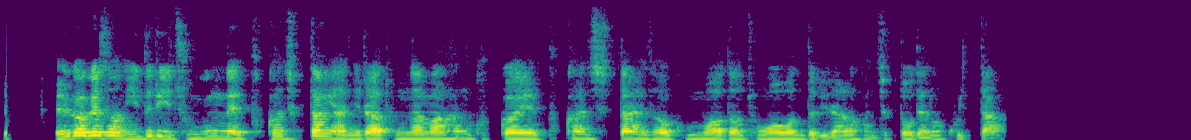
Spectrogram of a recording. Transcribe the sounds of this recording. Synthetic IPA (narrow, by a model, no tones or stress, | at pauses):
iɭɡaɡe̞sʰʌnidɯɾit͡ɕuŋɡuŋne̞pu̥kʰanɕʰi̥k̚t͈aŋiaɲiɾatoŋnamaɦankuk̚k͈ae̞pu̥kʰanɕʰi̥k̚t͈aŋe̞sʰʌkɯmːuɦadʌnt͡ɕoŋʌbʌndɯɾiɾanɯnkwant͡ɕʰi̥k̚t͈one̞nʌt̚kʰoit̚t͈a̰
